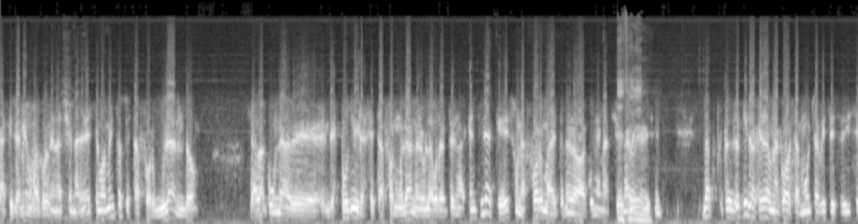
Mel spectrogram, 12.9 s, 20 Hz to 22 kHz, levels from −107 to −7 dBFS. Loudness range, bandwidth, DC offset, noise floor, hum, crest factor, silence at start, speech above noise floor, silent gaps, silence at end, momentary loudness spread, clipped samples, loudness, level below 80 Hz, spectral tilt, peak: 2 LU; 16.5 kHz; under 0.1%; -41 dBFS; none; 10 dB; 0 s; 28 dB; none; 0 s; 5 LU; under 0.1%; -14 LUFS; -44 dBFS; -6.5 dB/octave; -4 dBFS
